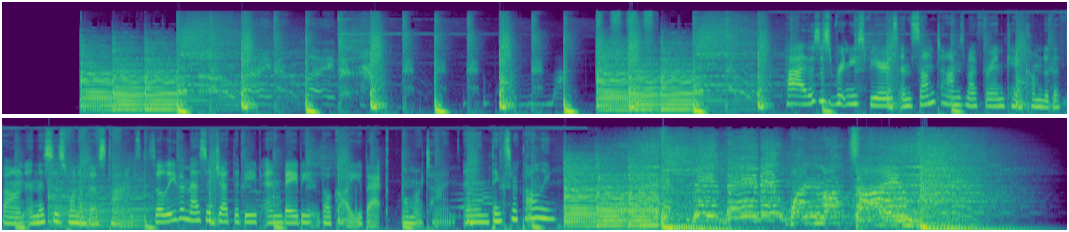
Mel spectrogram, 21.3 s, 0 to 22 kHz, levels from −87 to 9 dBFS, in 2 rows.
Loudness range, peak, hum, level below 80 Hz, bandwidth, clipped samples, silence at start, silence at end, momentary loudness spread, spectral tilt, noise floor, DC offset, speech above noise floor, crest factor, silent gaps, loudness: 6 LU; 0 dBFS; none; -24 dBFS; 16.5 kHz; under 0.1%; 0.8 s; 0.3 s; 9 LU; -4 dB/octave; -37 dBFS; under 0.1%; 24 dB; 14 dB; none; -13 LUFS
